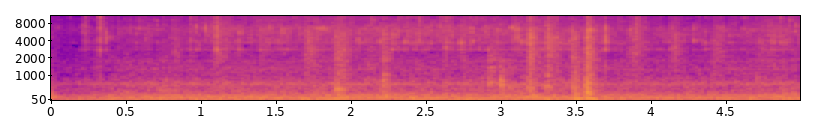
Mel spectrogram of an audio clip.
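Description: A pat of butter sizzling as it melts in hot olive oil in a saucepan: a steady low hiss with scattered crackling pops.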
